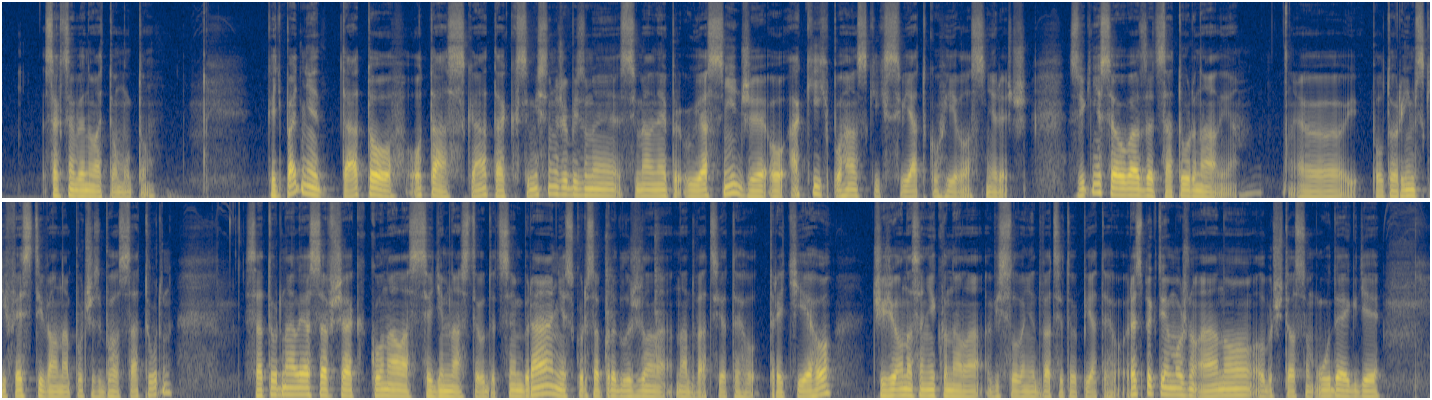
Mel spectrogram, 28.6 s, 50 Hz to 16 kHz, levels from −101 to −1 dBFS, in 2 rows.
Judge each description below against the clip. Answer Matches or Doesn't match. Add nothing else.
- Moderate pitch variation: Matches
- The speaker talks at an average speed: Matches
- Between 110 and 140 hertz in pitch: Doesn't match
